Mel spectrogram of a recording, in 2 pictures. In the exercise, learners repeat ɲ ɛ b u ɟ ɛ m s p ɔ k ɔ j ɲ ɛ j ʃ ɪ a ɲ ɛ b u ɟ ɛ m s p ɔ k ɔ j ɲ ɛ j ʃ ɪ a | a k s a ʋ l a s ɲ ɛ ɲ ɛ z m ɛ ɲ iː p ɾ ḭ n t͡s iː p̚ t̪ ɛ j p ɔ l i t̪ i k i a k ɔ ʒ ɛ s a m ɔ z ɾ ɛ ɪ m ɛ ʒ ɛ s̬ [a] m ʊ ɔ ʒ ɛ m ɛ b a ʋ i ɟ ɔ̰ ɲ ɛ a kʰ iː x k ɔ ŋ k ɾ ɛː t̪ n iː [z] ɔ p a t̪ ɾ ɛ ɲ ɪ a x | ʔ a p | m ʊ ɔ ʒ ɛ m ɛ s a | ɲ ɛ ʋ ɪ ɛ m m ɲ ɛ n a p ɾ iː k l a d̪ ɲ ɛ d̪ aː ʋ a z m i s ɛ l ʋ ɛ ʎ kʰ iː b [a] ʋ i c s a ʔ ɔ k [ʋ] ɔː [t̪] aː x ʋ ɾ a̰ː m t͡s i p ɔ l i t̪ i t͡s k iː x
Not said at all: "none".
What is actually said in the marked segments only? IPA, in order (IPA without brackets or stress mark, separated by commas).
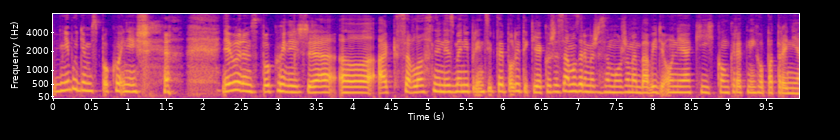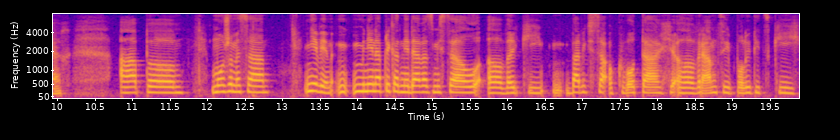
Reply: a, ɣ, a, ʋ, t̪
